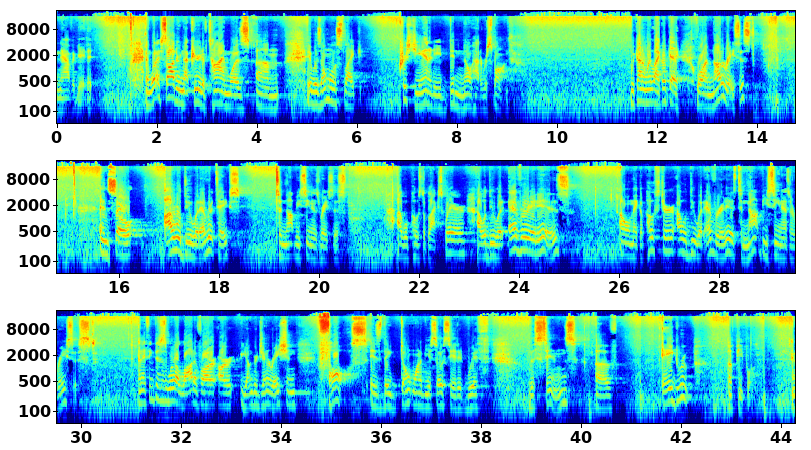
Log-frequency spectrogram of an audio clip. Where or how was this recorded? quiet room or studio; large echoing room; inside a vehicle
large echoing room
